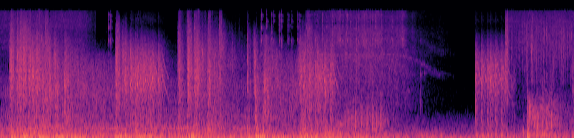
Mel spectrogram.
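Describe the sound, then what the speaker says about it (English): Missiles launch in the space combat game StarSector: repeated heavy booms and whooshing bursts overlap with mechanical clanks in a dense, continuous barrage, dipping briefly before another loud launch. "Launch more missiles."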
